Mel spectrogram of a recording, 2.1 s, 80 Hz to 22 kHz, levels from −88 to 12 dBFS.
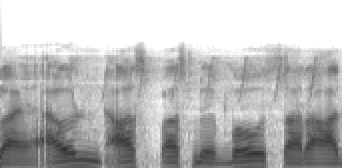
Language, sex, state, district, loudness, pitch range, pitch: Hindi, male, Bihar, Katihar, -16 LUFS, 110-130 Hz, 120 Hz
